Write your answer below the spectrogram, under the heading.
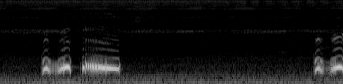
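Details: Decoy coo of a spotted dove: two brief swelling notes lead into a sustained low coo that slides slightly downward, with the phrase starting again near the end after a pause.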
